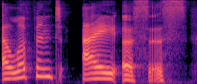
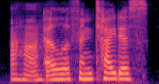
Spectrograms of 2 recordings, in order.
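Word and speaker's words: elephantiasis: It's elephantis, which causes part of the body become grossly enlarged due to a lymphatic blockage. We've been pronouncing Elephant Titus incorrectly for hundreds of years.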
